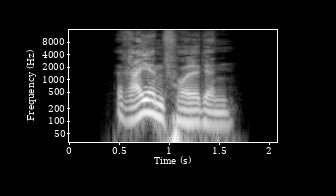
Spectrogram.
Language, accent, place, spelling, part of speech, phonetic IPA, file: German, Germany, Berlin, Reihenfolgen, noun, [ˈʁaɪ̯ənˌfɔlɡn̩], De-Reihenfolgen.ogg
- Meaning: plural of Reihenfolge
